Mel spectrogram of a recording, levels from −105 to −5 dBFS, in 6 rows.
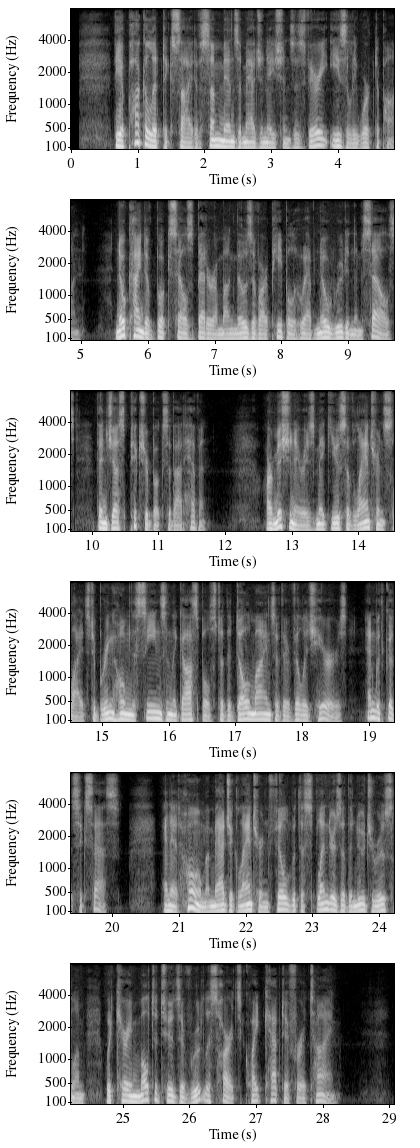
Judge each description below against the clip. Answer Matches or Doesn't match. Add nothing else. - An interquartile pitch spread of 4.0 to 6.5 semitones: Matches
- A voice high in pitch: Doesn't match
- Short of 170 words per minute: Doesn't match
